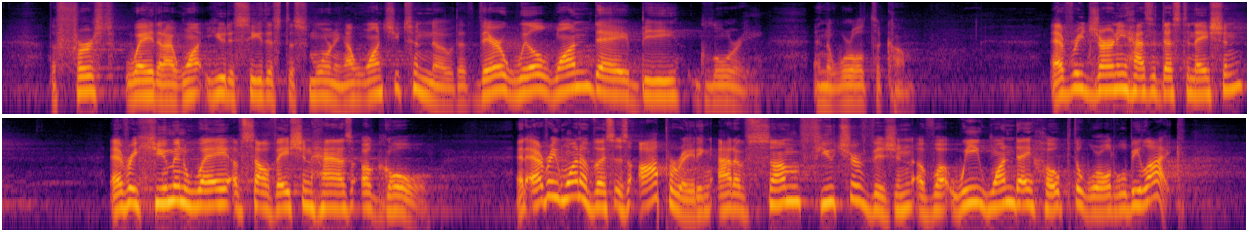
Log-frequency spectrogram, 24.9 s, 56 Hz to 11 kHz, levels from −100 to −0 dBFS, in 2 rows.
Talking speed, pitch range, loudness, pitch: 155 wpm, 140-185 Hz, -24 LUFS, 160 Hz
